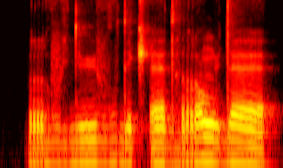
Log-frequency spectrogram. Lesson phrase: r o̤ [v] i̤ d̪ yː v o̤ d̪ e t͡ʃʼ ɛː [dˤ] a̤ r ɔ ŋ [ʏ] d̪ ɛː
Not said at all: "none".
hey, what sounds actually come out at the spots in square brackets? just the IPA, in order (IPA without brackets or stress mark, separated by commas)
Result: v, d̪, y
